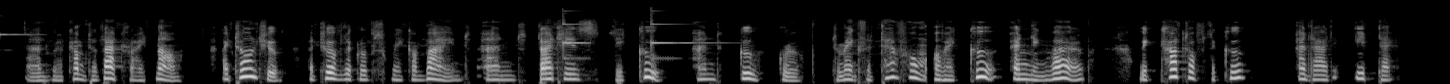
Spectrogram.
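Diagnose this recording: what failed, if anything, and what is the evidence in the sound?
Nothing in the signal points to a failure at any stage of the chain, from the analogue path through conversion, buffering, processing, transmission, storage or playback.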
